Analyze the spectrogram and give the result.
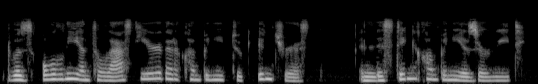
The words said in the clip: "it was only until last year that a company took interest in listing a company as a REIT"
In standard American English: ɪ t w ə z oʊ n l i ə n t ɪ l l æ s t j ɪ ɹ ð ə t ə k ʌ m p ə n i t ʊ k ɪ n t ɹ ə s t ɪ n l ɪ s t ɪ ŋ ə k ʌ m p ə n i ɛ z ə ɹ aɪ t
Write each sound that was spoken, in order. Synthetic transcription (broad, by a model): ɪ t w ə z oʊ n l i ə n t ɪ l l æ s t j ɪ ɹ ð ə t ə k ʌ m p ə n i t ʊ k ɪ n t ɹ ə s t ɪ n l ɪ s t ɪ ŋ ə k ʌ m p ə n i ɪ z ə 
